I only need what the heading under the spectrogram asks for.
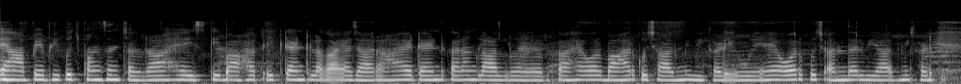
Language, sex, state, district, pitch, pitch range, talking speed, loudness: Hindi, female, Chhattisgarh, Kabirdham, 210 Hz, 200-215 Hz, 230 wpm, -18 LUFS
